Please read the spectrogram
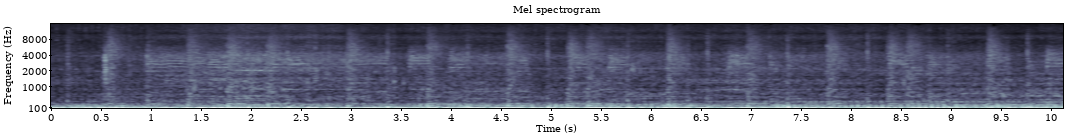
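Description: Background music with a steady beat, over the engine of a side-by-side UTV running as it drives through mud.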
